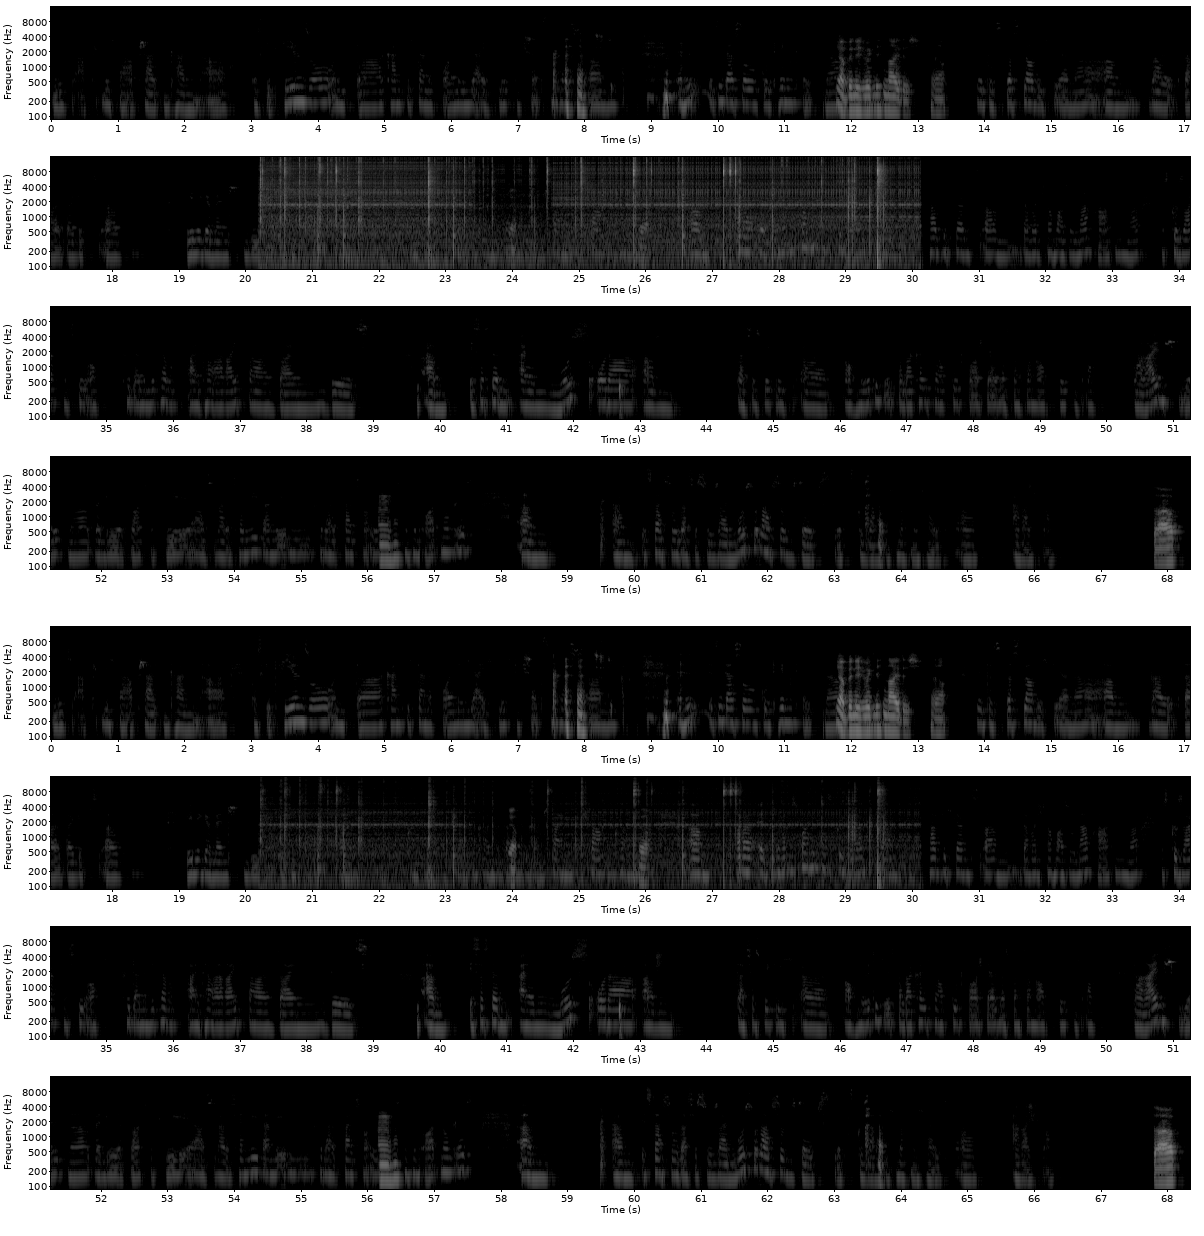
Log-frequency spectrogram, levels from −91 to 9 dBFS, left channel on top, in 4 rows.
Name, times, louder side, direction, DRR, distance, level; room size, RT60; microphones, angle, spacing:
voice 1, 0.0-8.5 8.8-12.5 12.8-12.9 13.6-18.4 18.8-34.9 35.2-40.1 40.4-43.5 44.4-58.7 59.7-65.1 65.7-66.3, right 1 dB, 60° right, 4 dB, 2.0 m, -73 dB
voice 2, 11.8-13.4 23.9-24.1 25.9-26.0 56.2-56.5 59.5-59.6 63.7-63.8 67.8-68.2, right 5 dB, 35° right, 10 dB, 0.3 m, -53 dB
Frying (food), 20.2-30.1, left 15 dB, 70° left, 0.4 m, -50 dB
12.5 x 4.2 x 2.6 m, 0.30 s
head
